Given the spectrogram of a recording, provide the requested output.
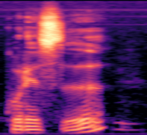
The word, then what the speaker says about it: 고레스: 바빌로니아가 멸망을 멸망시킨 사람이 그 고레스 어 뭐 이제 영어식 발음으로 하면 사이러스 이렇게 얘기를 하는데이 사람이에 바벨론을 멸망시키는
